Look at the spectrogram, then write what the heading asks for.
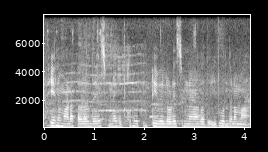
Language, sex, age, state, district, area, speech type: Kannada, female, 18-30, Karnataka, Vijayanagara, rural, spontaneous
